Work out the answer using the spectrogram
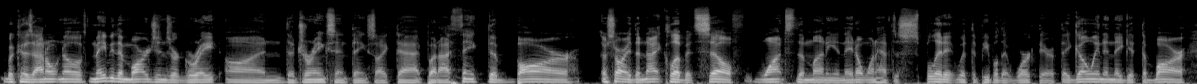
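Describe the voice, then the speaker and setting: A man's voice: lowish voice, steady tone, a little fast, few pauses, darkish tone, no room sound, clean studio sound. A man co-hosting a casual reaction chat, blunt and opinionated, often calling the others "bro" and "dude". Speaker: co-host reacting to clips.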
